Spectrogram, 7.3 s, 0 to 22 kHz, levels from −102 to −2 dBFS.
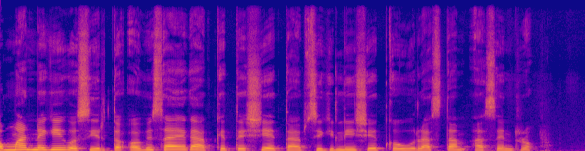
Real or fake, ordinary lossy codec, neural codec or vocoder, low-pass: real; none; none; none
